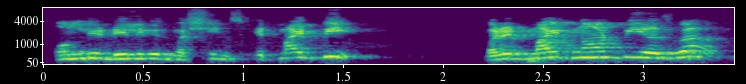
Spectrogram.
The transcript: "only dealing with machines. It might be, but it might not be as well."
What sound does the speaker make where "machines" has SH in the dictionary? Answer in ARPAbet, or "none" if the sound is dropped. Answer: SH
